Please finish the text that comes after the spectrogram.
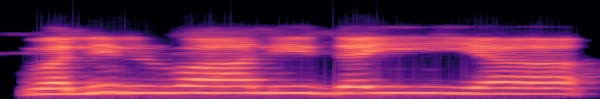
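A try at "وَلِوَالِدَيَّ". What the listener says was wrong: نہیں دیکھیں رب اغفرلی ٹھیک ہے آپ کا، ولی والدیہ یہاں پہ آپ کی مسٹیک ہوئی ہے، ولی والدیہ آپ نے ولیل والدیہ کہا. ہاں جی ایسے ہے، ولی والی لی لام سے دی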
